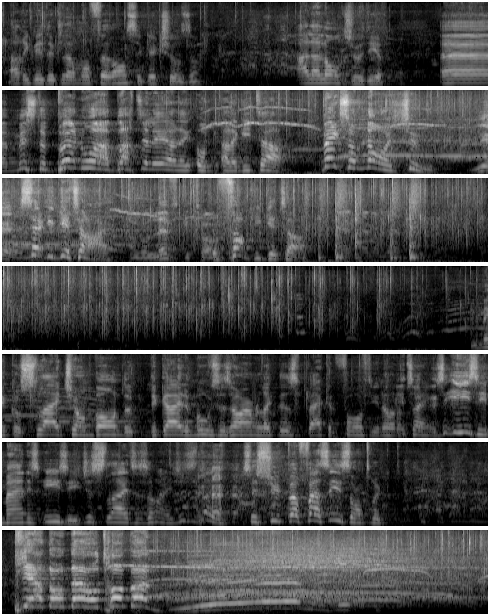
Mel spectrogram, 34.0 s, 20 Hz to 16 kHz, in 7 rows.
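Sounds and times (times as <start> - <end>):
audience applauding: 0.0 - 2.8, 6.4 - 20.4, 30.2 - 34.0.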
